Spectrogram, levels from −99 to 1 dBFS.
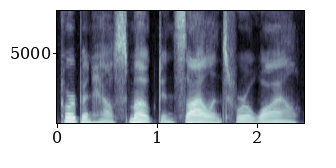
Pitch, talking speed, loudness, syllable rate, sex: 170 Hz, 170 wpm, -17 LUFS, 5.4 syllables/s, female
